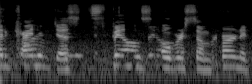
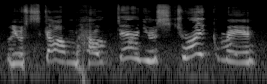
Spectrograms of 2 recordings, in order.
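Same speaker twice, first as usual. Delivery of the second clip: higher, slow, wounded indignation; mock crying villain; 8 semitones higher, slower than usual. Beaten Dio whining at Jonathan in mock tears. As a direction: whine it out like a sore loser. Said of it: "Dio starts crying, and he's like".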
